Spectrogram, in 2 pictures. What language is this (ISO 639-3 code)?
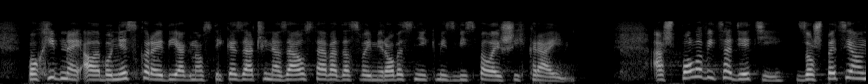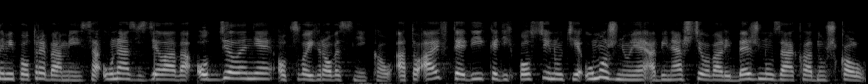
slk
